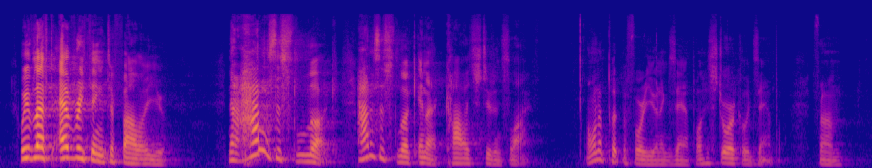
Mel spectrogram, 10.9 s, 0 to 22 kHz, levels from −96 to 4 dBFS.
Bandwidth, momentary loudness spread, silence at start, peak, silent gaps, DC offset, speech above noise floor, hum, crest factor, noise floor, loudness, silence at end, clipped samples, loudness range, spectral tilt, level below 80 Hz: 15.5 kHz; 27 LU; 0.25 s; -4 dBFS; none; under 0.1%; 49 dB; none; 30 dB; -80 dBFS; -29 LUFS; 0.45 s; under 0.1%; 18 LU; -3 dB/octave; -80 dBFS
